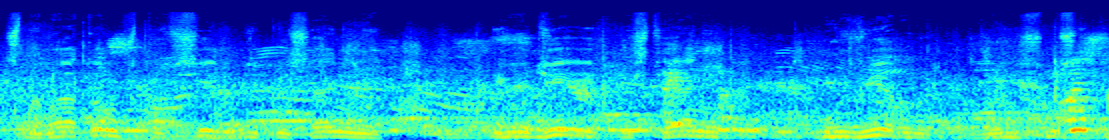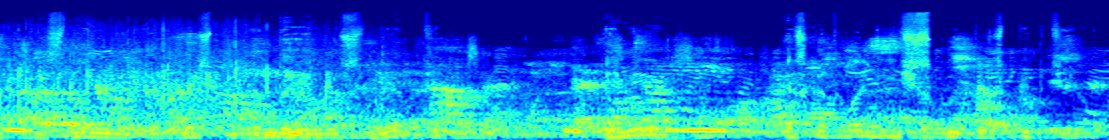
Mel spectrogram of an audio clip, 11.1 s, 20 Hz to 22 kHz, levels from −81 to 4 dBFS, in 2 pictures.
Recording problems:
chatter from many people; very loud; throughout; 3 dB above the speech

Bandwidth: 15 kHz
